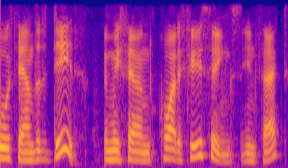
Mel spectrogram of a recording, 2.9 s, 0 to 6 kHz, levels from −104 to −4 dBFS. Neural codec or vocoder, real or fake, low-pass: none; real; 5.4 kHz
